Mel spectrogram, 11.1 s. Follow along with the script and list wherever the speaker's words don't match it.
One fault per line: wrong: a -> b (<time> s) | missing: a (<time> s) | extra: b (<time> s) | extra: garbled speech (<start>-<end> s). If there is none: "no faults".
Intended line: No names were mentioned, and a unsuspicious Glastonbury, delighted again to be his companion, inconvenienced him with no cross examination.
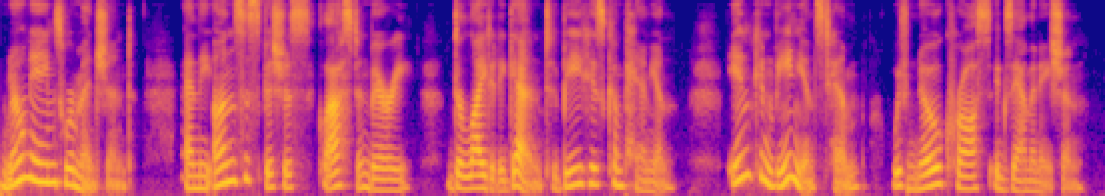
wrong: a -> the (2.0 s)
